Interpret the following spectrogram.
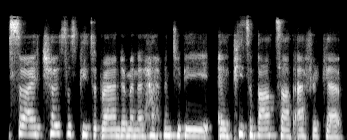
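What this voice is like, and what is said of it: South African accent. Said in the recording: “I am South African, if you can hear the slightly strange accent.”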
